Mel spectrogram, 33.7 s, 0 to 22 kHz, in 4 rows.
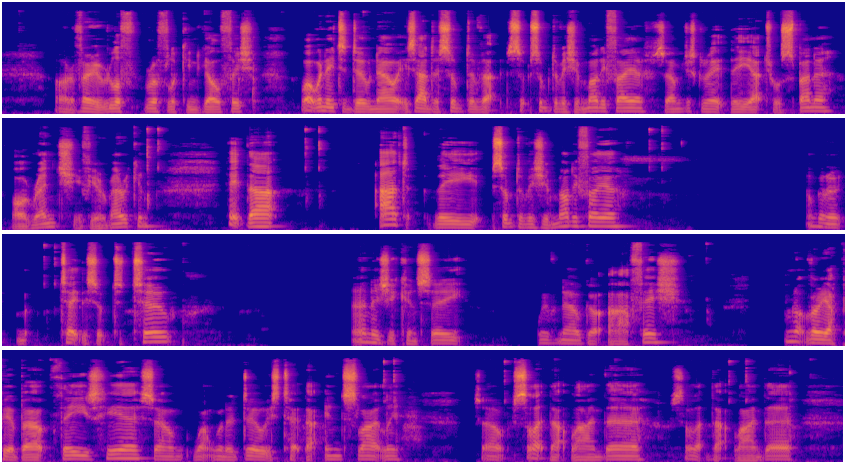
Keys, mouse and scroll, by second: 2.0 middle click, 4.1 middle click, 8.6 middle click, 10.0 click, 17.4 click, 20.3-22.4 drag, 23.9 middle click, 24.7 Tab, 25.8 middle click, 29.2 click, 30.4 click, 31.4 middle click, 32.8 shift+click.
